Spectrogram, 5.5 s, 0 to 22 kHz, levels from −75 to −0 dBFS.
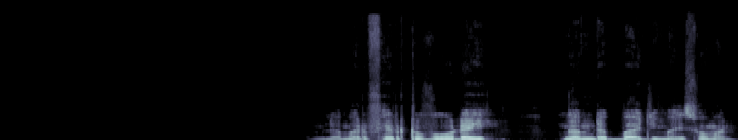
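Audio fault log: No fault appears in this speech.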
